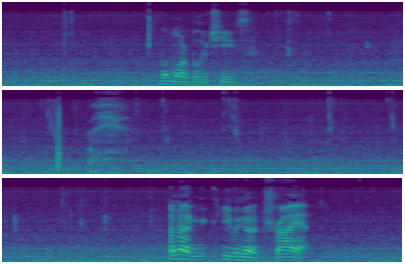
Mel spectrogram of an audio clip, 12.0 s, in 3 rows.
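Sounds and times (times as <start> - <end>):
steady low hum: 0.0 - 12.0
person chewing food: 2.7 - 10.3.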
